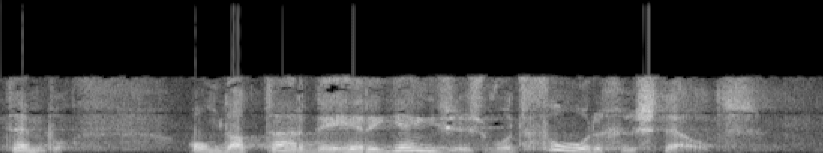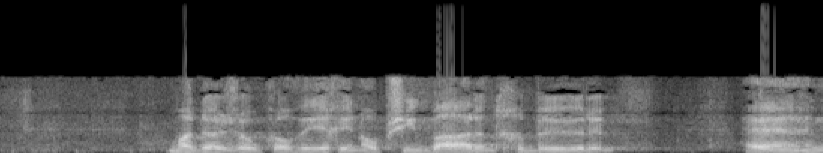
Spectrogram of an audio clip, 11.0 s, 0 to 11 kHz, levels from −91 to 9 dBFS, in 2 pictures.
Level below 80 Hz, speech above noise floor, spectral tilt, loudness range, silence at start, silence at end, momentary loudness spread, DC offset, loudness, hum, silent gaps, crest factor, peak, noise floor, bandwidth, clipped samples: -58 dBFS; 25 dB; -7 dB/octave; 4 LU; 0 s; 0 s; 17 LU; under 0.1%; -15 LUFS; none; none; 16 dB; 0 dBFS; -40 dBFS; 9 kHz; under 0.1%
